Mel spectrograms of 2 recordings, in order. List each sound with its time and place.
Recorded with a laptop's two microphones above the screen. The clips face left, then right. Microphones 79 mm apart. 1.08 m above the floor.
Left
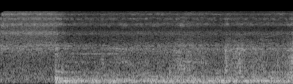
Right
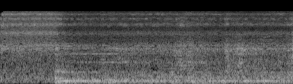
0.6 s footsteps: 25° left (ahead or behind), 2.5 m; by 2.9 s 60° left (ahead or behind), 2.5 m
